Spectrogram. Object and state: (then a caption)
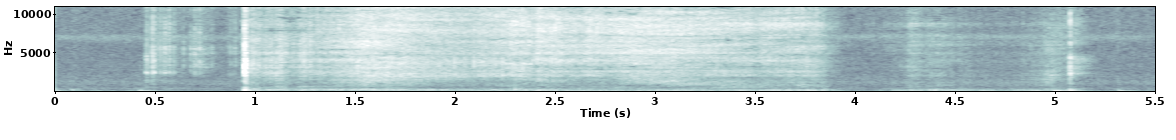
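Fresh aloe vera leaf. A small utility-knife blade scores a long lengthwise line into the skin of a large, thick, fleshy green aloe vera leaf, which lies on a wooden cutting board held flat by fingertips. A sharp tick as the blade bites in gives way to a steady, bright scratchy hiss lasting nearly three seconds over a low, soft undertone. The stroke ends and is followed by one more crisp click.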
